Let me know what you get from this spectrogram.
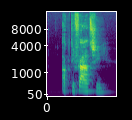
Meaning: activation, act or process of activating
- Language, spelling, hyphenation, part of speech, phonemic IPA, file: Dutch, activatie, ac‧ti‧va‧tie, noun, /ˌɑk.tiˈvaː.(t)si/, Nl-activatie.ogg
